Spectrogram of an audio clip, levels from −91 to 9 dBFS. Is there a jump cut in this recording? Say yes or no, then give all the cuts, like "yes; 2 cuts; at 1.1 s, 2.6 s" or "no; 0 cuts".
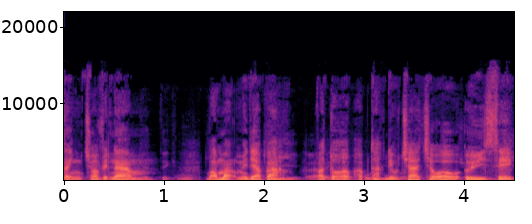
no; 0 cuts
